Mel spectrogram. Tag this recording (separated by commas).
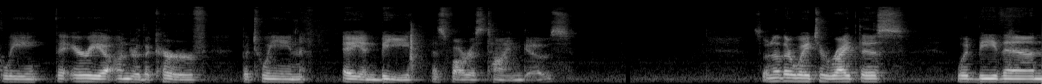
Speech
